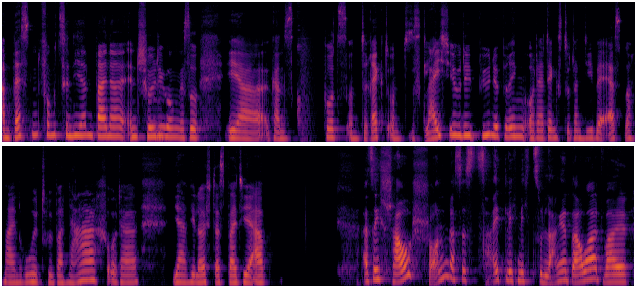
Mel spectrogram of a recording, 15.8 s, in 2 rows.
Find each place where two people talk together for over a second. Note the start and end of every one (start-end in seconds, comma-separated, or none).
none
